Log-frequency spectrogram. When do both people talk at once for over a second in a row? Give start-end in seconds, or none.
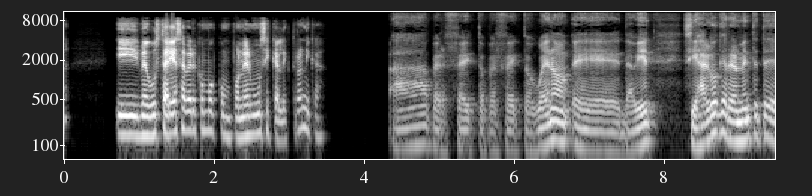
none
